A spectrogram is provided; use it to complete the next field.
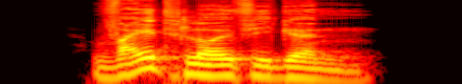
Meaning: inflection of weitläufig: 1. strong genitive masculine/neuter singular 2. weak/mixed genitive/dative all-gender singular 3. strong/weak/mixed accusative masculine singular 4. strong dative plural
- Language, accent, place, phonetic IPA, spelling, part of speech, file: German, Germany, Berlin, [ˈvaɪ̯tˌlɔɪ̯fɪɡn̩], weitläufigen, adjective, De-weitläufigen.ogg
